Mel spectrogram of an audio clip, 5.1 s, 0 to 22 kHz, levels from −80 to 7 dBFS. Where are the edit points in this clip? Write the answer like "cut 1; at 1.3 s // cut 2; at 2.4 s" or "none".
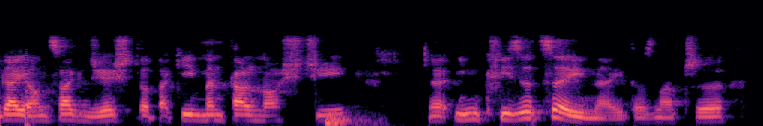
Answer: none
